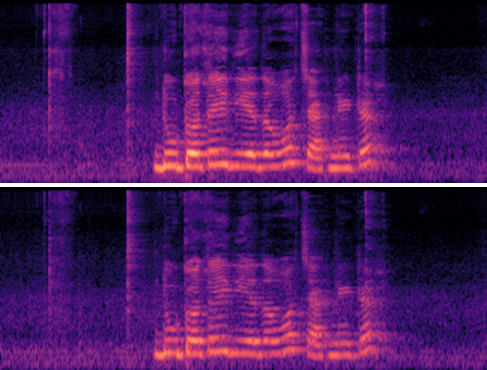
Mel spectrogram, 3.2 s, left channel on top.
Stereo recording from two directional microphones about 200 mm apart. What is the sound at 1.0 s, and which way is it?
A woman's voice, 40° left (ahead or behind).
